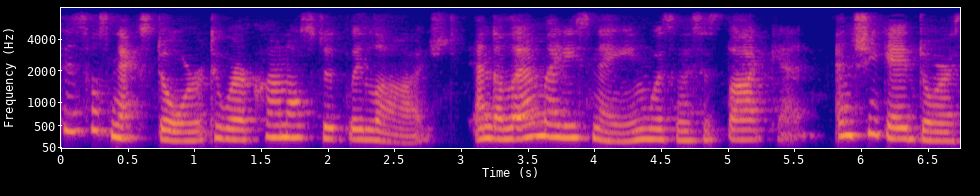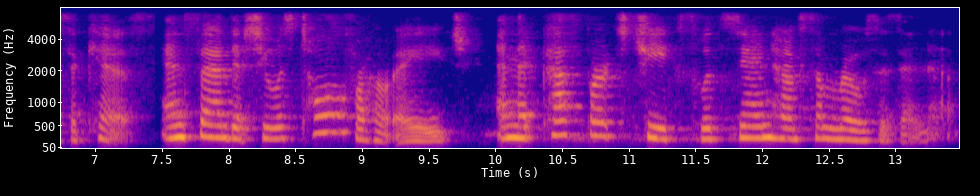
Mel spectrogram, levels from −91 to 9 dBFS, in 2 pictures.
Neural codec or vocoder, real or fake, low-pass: codec, 24 kHz, 0.9 kbps, WavTokenizer, medium speech release version 2; fake; 7.2 kHz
